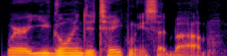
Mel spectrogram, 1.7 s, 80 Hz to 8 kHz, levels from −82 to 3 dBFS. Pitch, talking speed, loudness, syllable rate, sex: 110 Hz, 315 wpm, -17 LUFS, 7.1 syllables/s, male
